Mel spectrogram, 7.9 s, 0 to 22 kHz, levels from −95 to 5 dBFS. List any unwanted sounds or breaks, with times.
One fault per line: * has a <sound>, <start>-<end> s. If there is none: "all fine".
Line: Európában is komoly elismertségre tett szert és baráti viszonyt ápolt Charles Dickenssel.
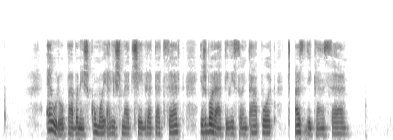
* has a dropout, 5.8-5.9 s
